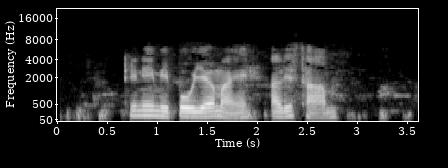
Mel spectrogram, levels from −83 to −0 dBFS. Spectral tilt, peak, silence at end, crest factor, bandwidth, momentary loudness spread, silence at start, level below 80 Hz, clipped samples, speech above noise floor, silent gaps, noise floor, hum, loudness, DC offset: -6.5 dB/octave; -2 dBFS; 0.3 s; 18 dB; 7 kHz; 20 LU; 0.2 s; -60 dBFS; under 0.1%; 24 dB; none; -41 dBFS; none; -18 LUFS; under 0.1%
